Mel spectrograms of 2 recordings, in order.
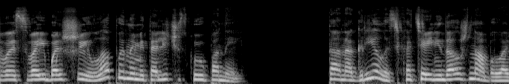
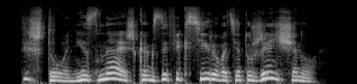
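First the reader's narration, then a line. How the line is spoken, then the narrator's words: Hissed. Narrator (Russian): прошипел Торн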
